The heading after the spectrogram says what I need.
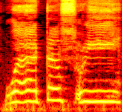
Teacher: huruf ta jangan tebal, yang tebal sad. Wa tas bukan watas.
